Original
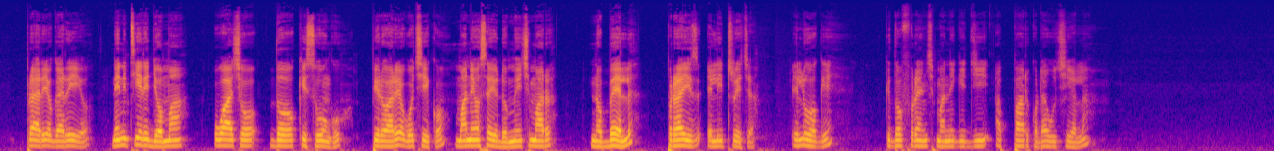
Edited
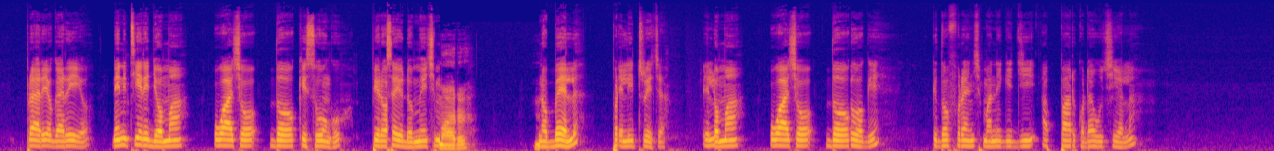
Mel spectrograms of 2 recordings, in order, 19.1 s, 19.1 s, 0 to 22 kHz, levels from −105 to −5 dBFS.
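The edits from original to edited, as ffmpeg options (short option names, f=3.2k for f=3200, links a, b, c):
-filter_complex "[0:a]asplit=8[a][b][c][d][e][f][g][h];[a]atrim=end=1.72,asetpts=PTS-STARTPTS,afade=t=out:st=1.26:d=0.46:silence=0.16788[i];[b]atrim=start=1.72:end=5.812,asetpts=PTS-STARTPTS,afade=t=in:d=0.004:c=hsin:silence=0.16788[j];[c]atrim=start=7.228:end=8.024[k];[d]atrim=start=8.02:end=8.92,asetpts=PTS-STARTPTS,asetrate=26460,aresample=44100[l];[e]atrim=start=8.916:end=10.092[m];[f]atrim=start=10.608:end=12.072[n];[g]atrim=start=2.388:end=4.432[o];[h]atrim=start=12.068[p];[i][j]concat=n=2:v=0:a=1[q];[q][k]acrossfade=d=0.004:c1=hsin:c2=hsin[r];[r][l]acrossfade=d=0.004:c1=hsin:c2=hsin[s];[s][m]acrossfade=d=0.004:c1=hsin:c2=hsin[t];[t][n]acrossfade=d=0.004:c1=hsin:c2=hsin[u];[u][o]acrossfade=d=0.004:c1=hsin:c2=hsin[v];[v][p]acrossfade=d=0.004:c1=hsin:c2=hsin"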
